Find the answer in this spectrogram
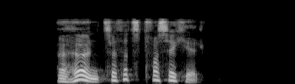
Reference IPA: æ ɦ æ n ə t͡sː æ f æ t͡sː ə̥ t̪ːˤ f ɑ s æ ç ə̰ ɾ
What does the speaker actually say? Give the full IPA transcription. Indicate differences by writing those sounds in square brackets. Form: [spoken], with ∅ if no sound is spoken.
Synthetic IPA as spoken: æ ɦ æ n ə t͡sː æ [θ] æ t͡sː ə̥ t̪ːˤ f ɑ s æ ç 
